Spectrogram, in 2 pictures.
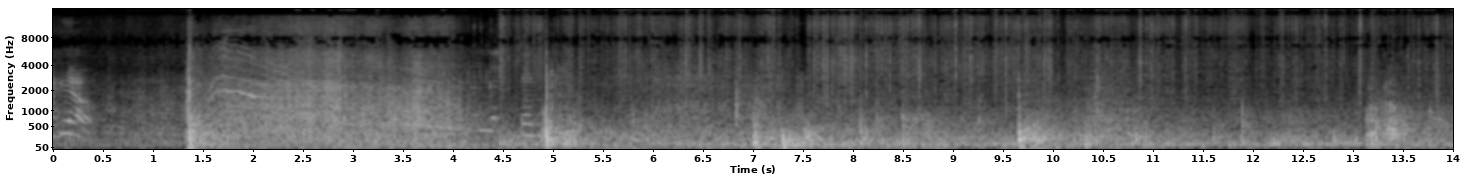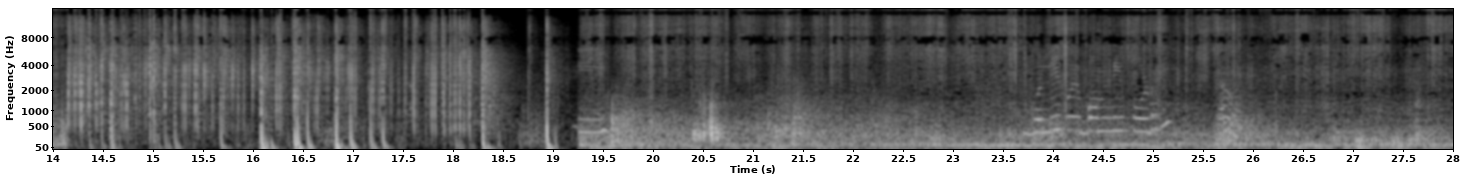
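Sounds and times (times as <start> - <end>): firework pops and crackles: 0.0 - 28.0
fireworks fizzing: 0.0 - 28.0.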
